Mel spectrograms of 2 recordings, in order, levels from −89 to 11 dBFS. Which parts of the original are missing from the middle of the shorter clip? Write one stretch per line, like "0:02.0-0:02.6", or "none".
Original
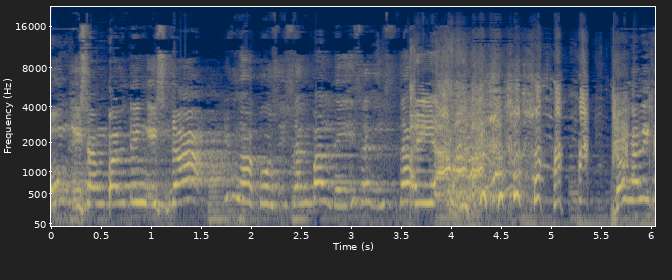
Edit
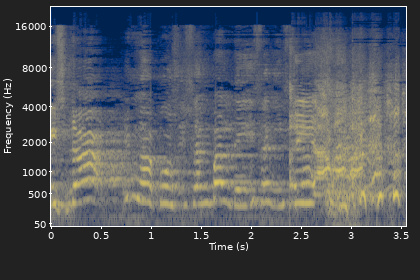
0:03.4-0:03.6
